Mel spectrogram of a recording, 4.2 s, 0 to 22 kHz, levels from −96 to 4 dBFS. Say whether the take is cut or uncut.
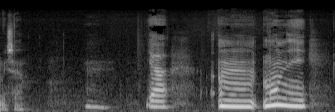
uncut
